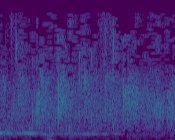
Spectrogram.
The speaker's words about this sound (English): Give a round of applause. There you go.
